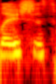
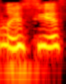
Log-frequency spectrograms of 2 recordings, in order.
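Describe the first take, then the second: First: The name is pronounced in a lazy, casual way. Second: The name is pronounced in a careful, elegant way. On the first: The speaker feels lazy. "when I'm lazy" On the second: The speaker feels elegant. "when I feel elegant"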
